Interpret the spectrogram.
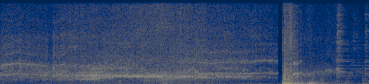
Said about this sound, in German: Bedeutet zum Beispiel, wenn wir jetzt mit einem Auto über die Straße heizen, nach rechts driften, dann hört sich das im Delivery-Spiel eher so an.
